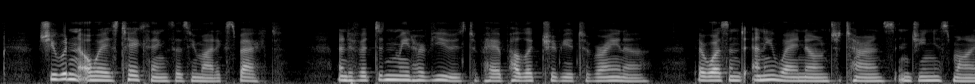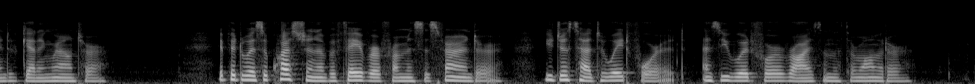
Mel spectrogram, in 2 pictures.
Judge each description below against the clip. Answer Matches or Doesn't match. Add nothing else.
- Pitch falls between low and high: Matches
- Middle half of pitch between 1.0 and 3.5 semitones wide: Matches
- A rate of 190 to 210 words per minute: Matches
